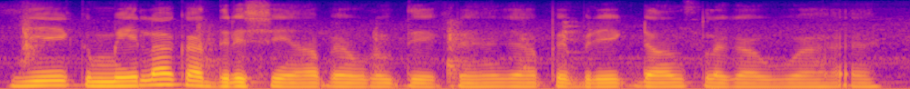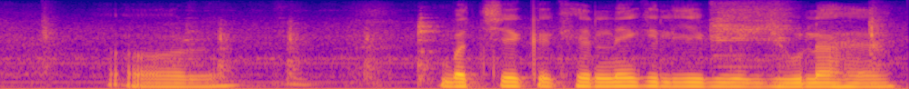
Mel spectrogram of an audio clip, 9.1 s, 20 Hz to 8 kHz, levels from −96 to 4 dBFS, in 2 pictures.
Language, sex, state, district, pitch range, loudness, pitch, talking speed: Hindi, male, Bihar, Begusarai, 120-130 Hz, -16 LUFS, 125 Hz, 185 wpm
